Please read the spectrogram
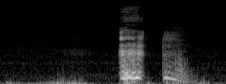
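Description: A person coughing twice in quick succession, the second cough trailing off with a falling voiced tail.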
